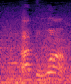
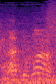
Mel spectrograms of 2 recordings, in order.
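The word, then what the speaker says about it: אדום: How you say it? Aduam. That's the Hebrew word. Aduam, which means red.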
